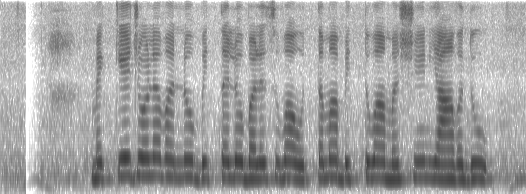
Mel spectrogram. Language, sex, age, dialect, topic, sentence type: Kannada, female, 25-30, Central, agriculture, question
